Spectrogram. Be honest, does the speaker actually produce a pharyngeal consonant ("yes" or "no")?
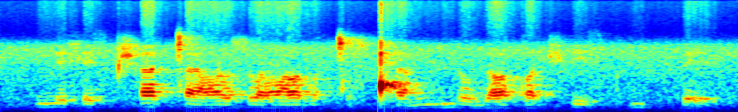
yes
